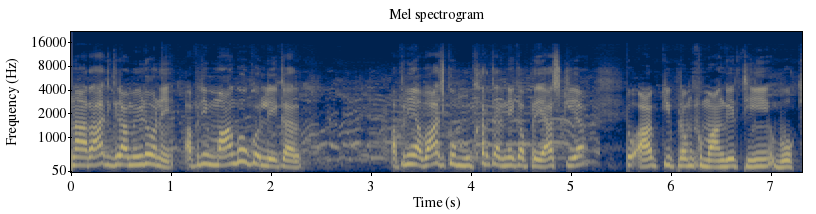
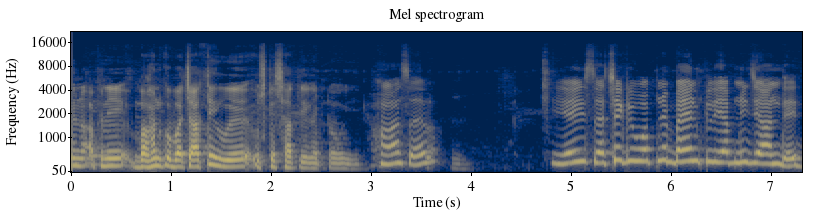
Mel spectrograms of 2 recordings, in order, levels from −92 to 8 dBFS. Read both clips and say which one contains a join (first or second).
first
